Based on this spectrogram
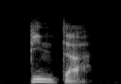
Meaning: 1. to paint (apply paint to) 2. to get drunk
- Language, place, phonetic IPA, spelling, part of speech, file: Occitan, Béarn, [pinˈta], pintar, verb, LL-Q14185 (oci)-pintar.wav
